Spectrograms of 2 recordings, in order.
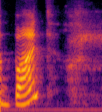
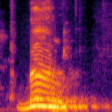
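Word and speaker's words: Bund: the organized Jewish proletariat the bun is that how you say it the bunt boond the boond the boond which walked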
